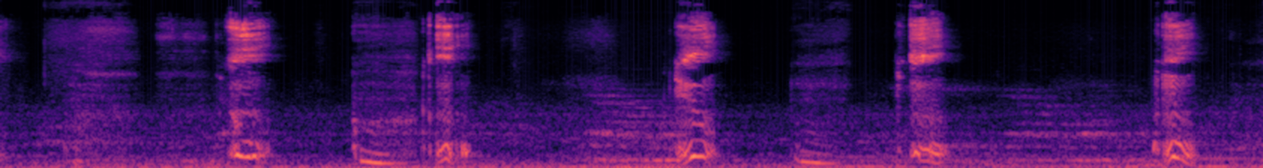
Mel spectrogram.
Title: Gassy hiccups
